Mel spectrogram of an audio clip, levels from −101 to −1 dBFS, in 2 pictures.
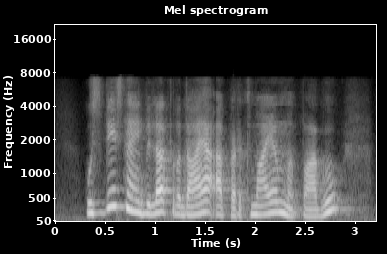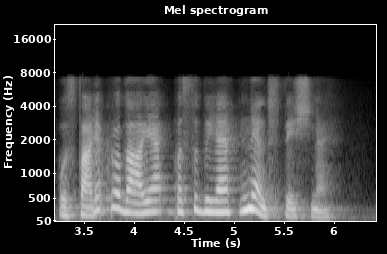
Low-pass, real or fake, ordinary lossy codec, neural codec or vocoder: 7.2 kHz; fake; AAC, 32 kbps; codec, 16 kHz, 0.5 kbps, FunCodec, trained on Chinese and English, 25 frames a second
